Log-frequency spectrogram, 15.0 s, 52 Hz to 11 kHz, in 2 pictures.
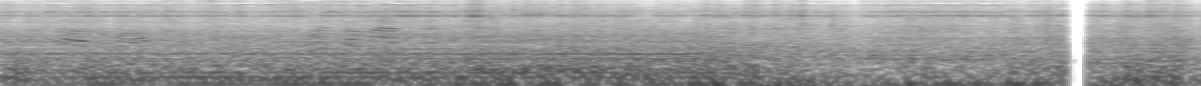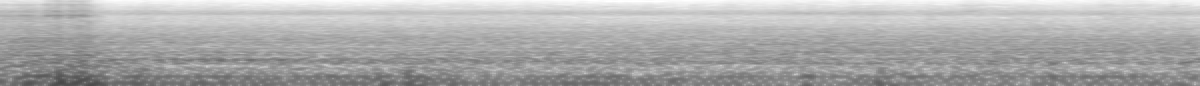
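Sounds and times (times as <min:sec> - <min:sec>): boat diesel engine rumbling: 0:00.0 - 0:15.0.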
